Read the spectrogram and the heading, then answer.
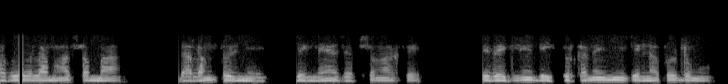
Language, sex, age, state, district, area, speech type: Bodo, male, 45-60, Assam, Baksa, rural, conversation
